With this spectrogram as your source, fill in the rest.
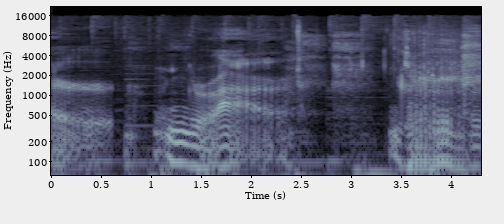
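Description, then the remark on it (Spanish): A man's voice imitates a growl of the kind people make when deep in a role-play, a drawn-out, guttural grunt, rough and throaty, rising and falling over a few seconds, with another voice murmuring briefly underneath. “ese tipo de gruñido”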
